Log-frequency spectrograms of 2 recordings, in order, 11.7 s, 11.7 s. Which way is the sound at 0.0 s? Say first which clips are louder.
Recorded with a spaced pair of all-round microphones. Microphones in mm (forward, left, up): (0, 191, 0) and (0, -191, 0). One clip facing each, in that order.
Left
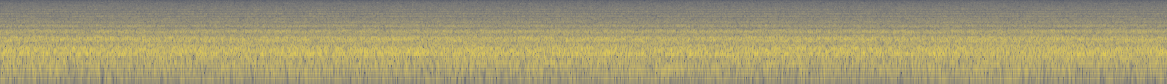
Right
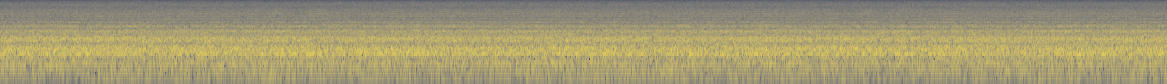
Left 1 dB; 40° left (ahead or behind).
